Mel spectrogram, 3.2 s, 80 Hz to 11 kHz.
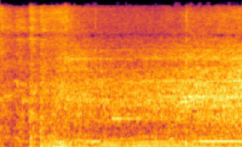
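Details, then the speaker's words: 2006 Chevy Malibu LT Maxx 3.5L V6 idling: steady whirr with faint high squeal over the idle; worn water pump bearing (not power steering, which is electric), fixed by replacing the water pump, pulleys, tensioner and belt. "It comes down a little bit, but believe it's got to be the water pump."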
